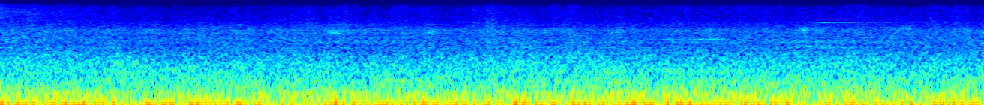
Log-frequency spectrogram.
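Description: Freight train of boxcars rolling past at steady speed, giving a continuous low rumble with no distinct clanks or horn.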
